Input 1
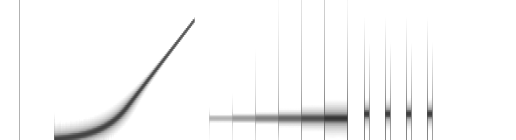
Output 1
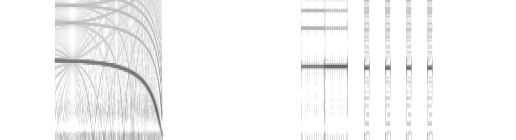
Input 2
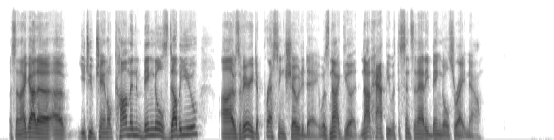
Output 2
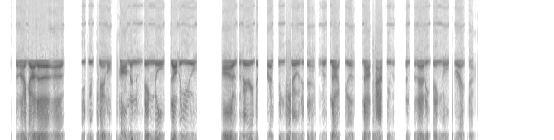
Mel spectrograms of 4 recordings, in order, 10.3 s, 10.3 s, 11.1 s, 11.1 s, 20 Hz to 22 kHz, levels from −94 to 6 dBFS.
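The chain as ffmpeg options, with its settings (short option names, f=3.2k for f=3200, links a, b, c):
-af "lowpass=f=3.2k:t=q:w=0.5098,lowpass=f=3.2k:t=q:w=0.6013,lowpass=f=3.2k:t=q:w=0.9,lowpass=f=3.2k:t=q:w=2.563,afreqshift=-3800,aeval=exprs='val(0)*gte(abs(val(0)),0.0355)':c=same,firequalizer=gain_entry='entry(200,0);entry(320,-25);entry(800,-8);entry(1500,-15)':delay=0.05:min_phase=1"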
